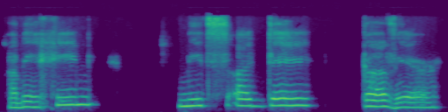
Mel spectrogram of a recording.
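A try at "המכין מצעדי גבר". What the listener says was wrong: Very good, very good.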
